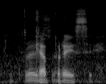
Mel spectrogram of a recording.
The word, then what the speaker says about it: caprese: caprese. Caprese. I like that. That's a good He word. says Kind it of the rolls best. off the tongue. You got to get the Italian lilt. The caprese.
